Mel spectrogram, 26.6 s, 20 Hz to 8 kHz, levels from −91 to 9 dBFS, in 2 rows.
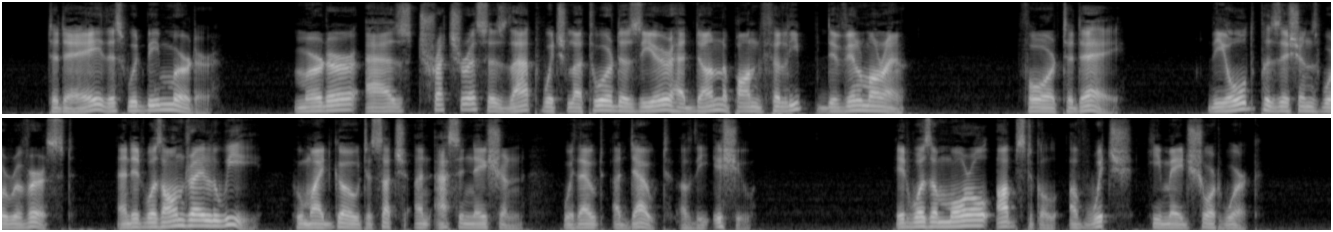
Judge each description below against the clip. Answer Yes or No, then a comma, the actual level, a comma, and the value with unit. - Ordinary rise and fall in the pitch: Yes, average, 4.5 semitones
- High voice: No, low, 110 Hz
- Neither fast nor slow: No, slow, 130 wpm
